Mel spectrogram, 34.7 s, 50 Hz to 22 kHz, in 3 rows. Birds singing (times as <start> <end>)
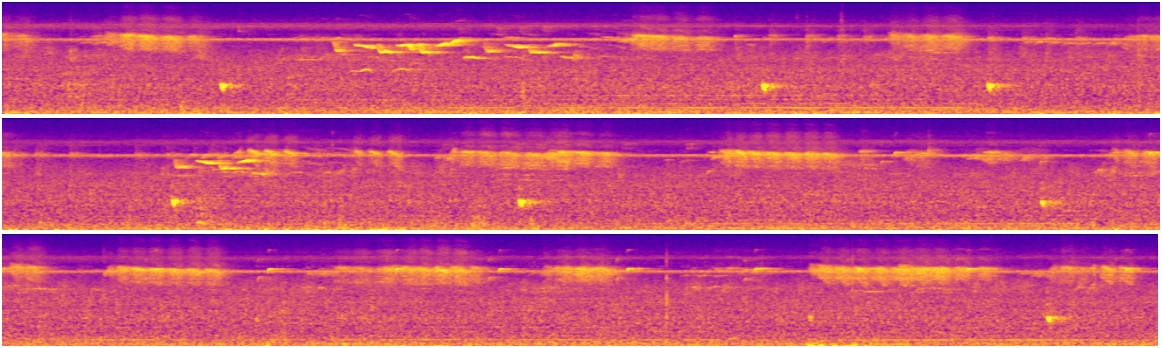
13.2 34.7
